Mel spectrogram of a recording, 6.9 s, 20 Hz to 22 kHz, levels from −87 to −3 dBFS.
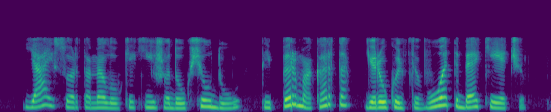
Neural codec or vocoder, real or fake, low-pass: none; real; 5.4 kHz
